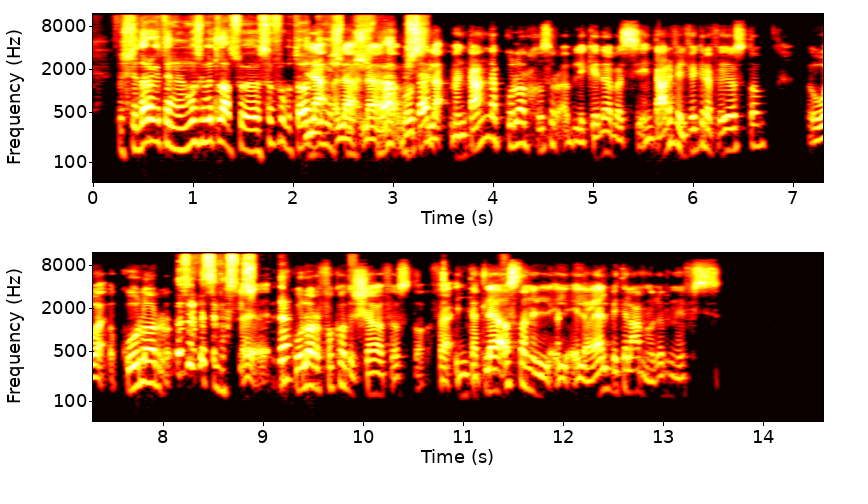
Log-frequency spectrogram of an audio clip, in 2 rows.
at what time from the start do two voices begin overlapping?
2 s

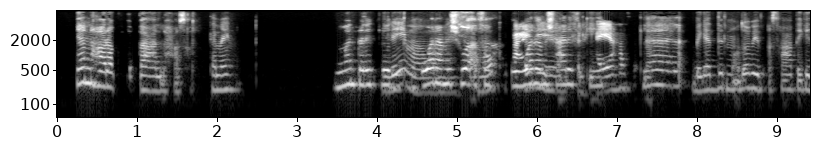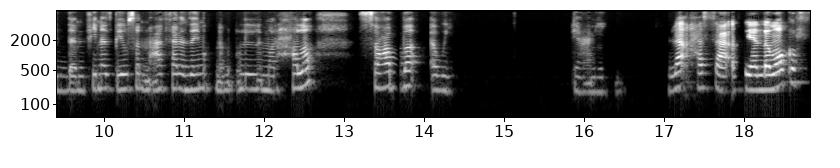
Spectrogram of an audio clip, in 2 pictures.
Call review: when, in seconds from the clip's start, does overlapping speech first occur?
4 s

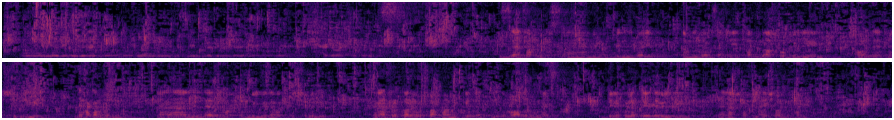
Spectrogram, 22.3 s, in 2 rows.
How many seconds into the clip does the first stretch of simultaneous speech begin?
none

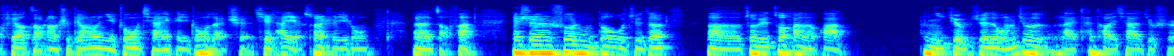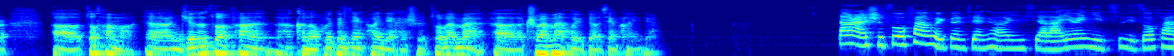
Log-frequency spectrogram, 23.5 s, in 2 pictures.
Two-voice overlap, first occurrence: none

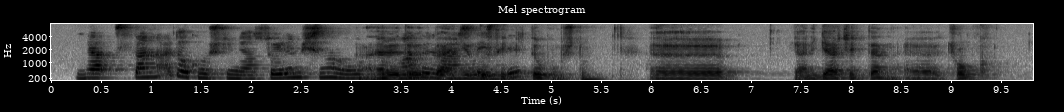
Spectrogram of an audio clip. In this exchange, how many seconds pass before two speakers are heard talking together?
3 s

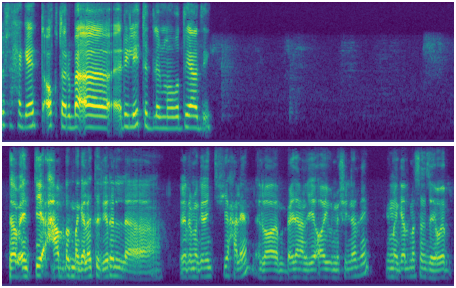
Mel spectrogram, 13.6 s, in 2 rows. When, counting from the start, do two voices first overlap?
none

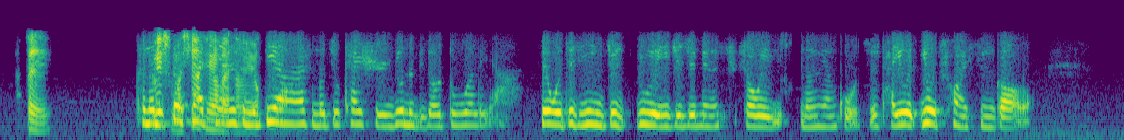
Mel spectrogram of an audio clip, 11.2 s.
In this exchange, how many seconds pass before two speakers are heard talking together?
2 s

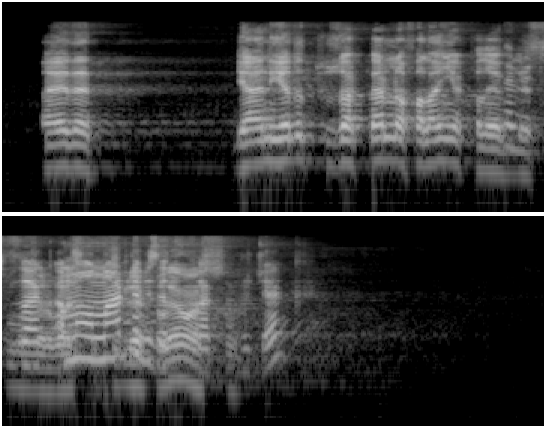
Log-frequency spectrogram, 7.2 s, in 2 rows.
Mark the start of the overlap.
3 s

